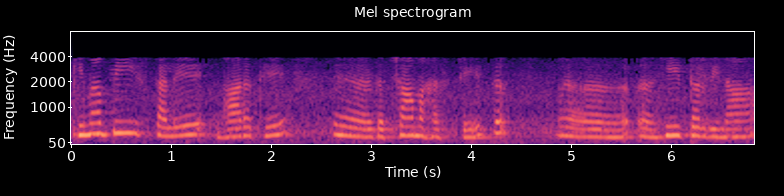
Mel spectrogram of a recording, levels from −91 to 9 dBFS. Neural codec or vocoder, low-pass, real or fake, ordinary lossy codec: none; 7.2 kHz; real; AAC, 16 kbps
